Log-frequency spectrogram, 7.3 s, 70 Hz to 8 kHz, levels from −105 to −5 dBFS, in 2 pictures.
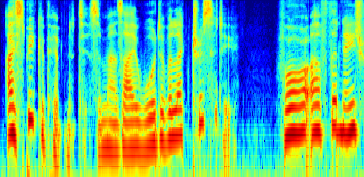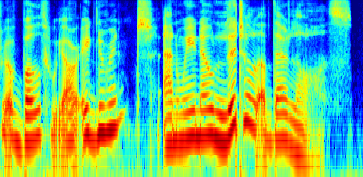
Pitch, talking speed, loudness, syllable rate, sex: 200 Hz, 205 wpm, -20 LUFS, 5.6 syllables/s, female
